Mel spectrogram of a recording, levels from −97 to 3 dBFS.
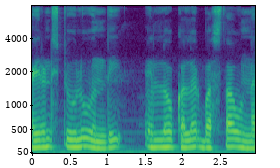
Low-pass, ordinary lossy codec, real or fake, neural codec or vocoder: none; none; real; none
